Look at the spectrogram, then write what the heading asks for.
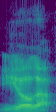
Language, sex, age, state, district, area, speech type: Telugu, male, 45-60, Telangana, Peddapalli, rural, spontaneous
